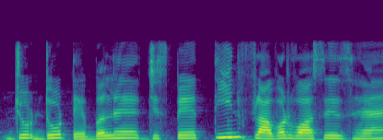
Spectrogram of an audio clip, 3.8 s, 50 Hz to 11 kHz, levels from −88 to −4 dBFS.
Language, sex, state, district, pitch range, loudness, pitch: Hindi, female, Bihar, Patna, 215-245 Hz, -17 LUFS, 230 Hz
